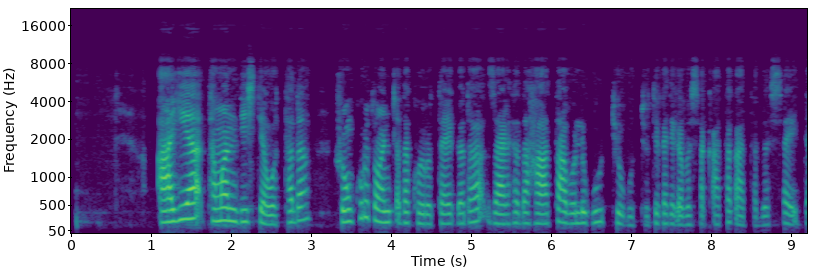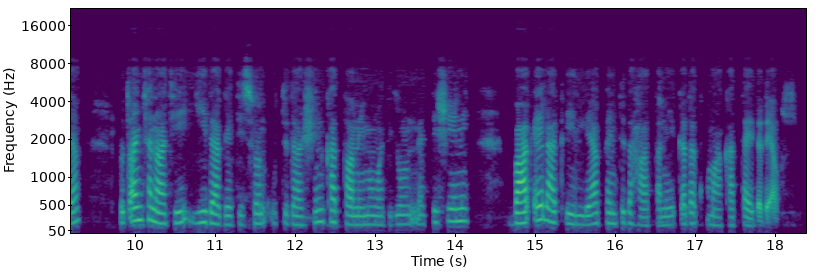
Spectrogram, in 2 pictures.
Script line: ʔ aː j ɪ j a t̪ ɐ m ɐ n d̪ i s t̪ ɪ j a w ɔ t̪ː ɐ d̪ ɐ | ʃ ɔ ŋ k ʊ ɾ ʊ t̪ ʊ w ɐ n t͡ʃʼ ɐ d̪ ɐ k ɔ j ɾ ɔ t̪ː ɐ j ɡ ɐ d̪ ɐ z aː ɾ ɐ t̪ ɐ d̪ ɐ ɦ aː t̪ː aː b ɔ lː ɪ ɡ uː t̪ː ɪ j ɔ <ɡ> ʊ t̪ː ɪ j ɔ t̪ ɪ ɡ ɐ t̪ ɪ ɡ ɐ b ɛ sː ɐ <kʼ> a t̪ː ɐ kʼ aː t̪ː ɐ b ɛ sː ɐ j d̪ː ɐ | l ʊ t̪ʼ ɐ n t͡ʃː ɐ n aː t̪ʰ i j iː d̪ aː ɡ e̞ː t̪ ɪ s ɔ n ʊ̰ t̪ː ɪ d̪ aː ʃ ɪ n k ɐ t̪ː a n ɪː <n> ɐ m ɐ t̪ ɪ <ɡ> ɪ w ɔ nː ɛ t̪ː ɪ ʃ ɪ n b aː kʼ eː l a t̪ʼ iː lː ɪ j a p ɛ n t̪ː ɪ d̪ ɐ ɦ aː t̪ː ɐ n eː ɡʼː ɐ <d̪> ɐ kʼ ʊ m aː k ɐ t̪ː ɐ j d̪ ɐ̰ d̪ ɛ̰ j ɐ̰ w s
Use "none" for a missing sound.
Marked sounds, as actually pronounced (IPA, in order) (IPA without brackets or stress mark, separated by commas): ɡ, kʼ, m, ɡ, d̪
